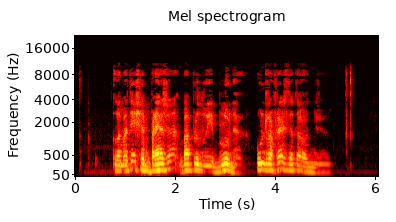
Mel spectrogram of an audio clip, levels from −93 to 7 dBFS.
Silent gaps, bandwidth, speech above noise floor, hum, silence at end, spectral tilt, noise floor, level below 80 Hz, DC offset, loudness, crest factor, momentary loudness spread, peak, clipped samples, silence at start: none; 11 kHz; 48 dB; none; 1 s; -6 dB/octave; -72 dBFS; -58 dBFS; under 0.1%; -25 LUFS; 22 dB; 23 LU; -4 dBFS; under 0.1%; 0.75 s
